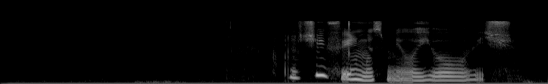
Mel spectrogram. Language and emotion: Russian, sad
